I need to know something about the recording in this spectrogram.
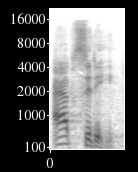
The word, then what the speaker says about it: ABCDE: my daughter well her daughter's name is filled ABCDE and pronounced Absa D this story has generated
